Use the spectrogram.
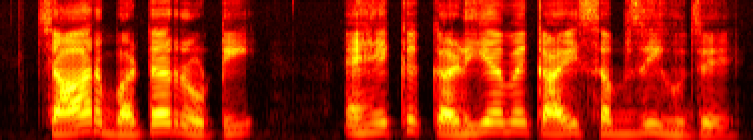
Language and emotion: Sindhi, neutral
